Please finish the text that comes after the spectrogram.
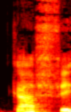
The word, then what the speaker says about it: café: No francês você vai ler assim, café, como se fosse o você.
